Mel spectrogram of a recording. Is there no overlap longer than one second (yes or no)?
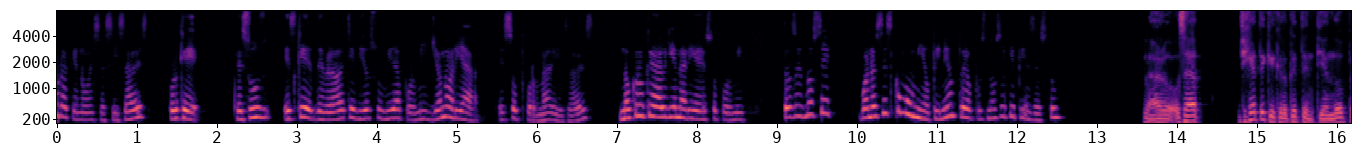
yes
